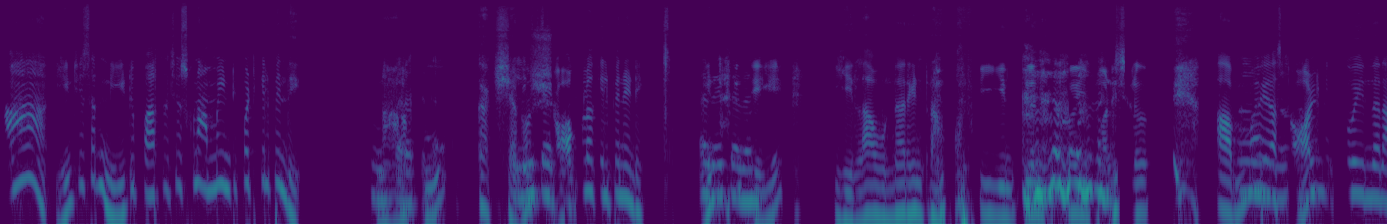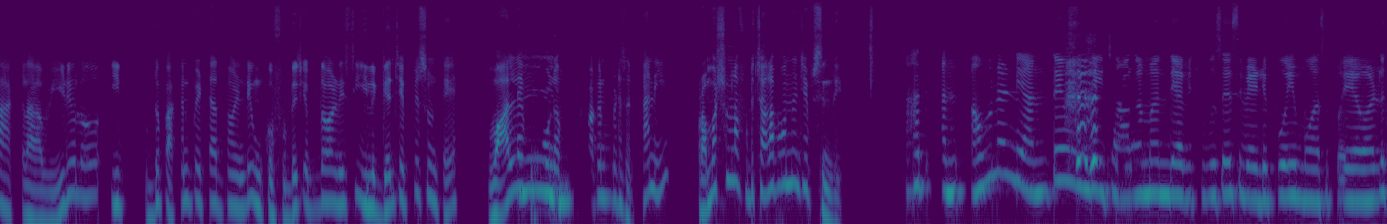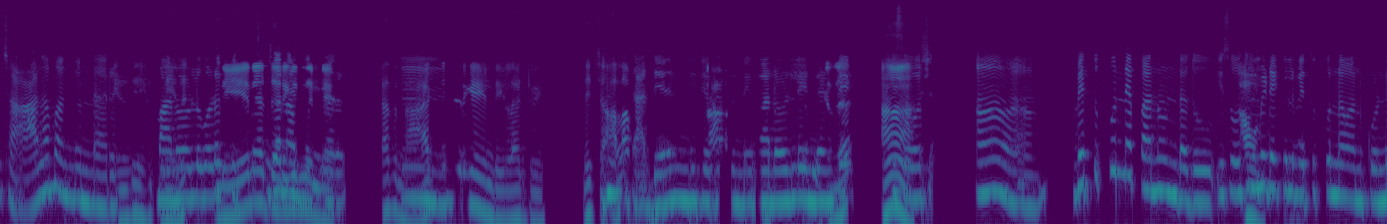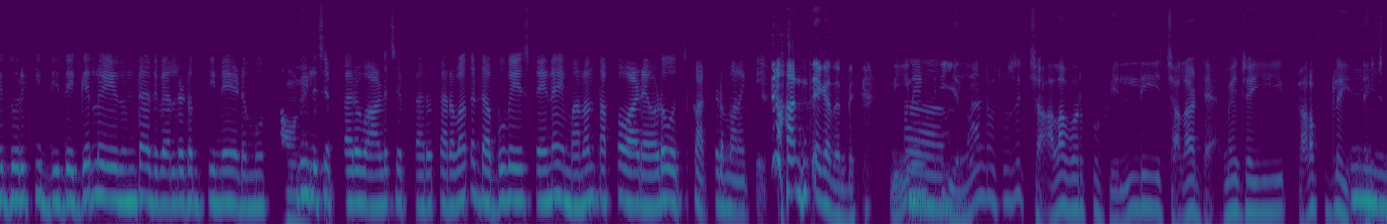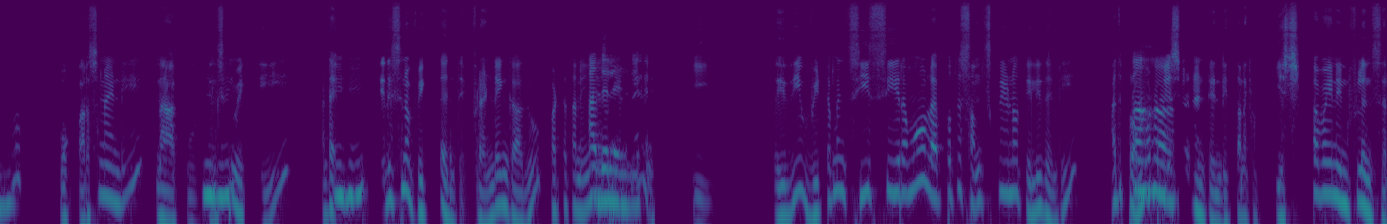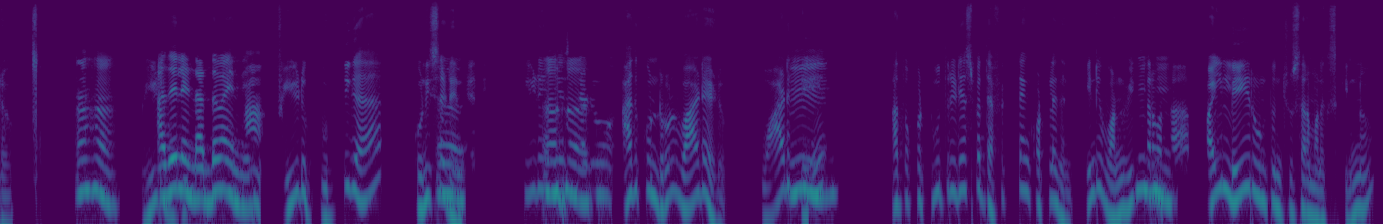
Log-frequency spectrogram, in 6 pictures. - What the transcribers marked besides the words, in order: in English: "నీట్‌గా పార్సెల్"; in English: "షాక్‌లోకెళ్ళిపోయానండి!"; lip smack; laughing while speaking: "రా బాబు ఇన్‌ఫ్లుయెన్సర్లు, ఈ మనుషులు"; laugh; in English: "సాల్ట్"; in English: "వీడియోలో"; in English: "ఫుడ్"; in English: "ఫుడ్"; in English: "ప్రమోషన్‌లో ఫుడ్"; lip smack; chuckle; in English: "ఫుడ్డీ"; chuckle; in English: "ఫుడ్"; in English: "సోషల్"; in English: "వేస్ట్"; laugh; in English: "డామేజ్"; in English: "ఫుడ్"; in English: "పర్సన్"; in English: "ఫ్రెండ్"; in English: "బట్"; in English: "విటమిన్ సి"; in English: "ప్రమోట్"; in English: "ఇన్‌ఫ్లుయెన్సర్"; lip smack; in English: "టూ త్రీ డేస్"; in English: "ఎఫెక్ట్"; in English: "వన్ వీక్"; in English: "పై లేయర్"
- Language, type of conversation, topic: Telugu, podcast, ముఖ్యమైన సంభాషణల విషయంలో ప్రభావకర్తలు బాధ్యత వహించాలి అని మీరు భావిస్తారా?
